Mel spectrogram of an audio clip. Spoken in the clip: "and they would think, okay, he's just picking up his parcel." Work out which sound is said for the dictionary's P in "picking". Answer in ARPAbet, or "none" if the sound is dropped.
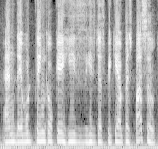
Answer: P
